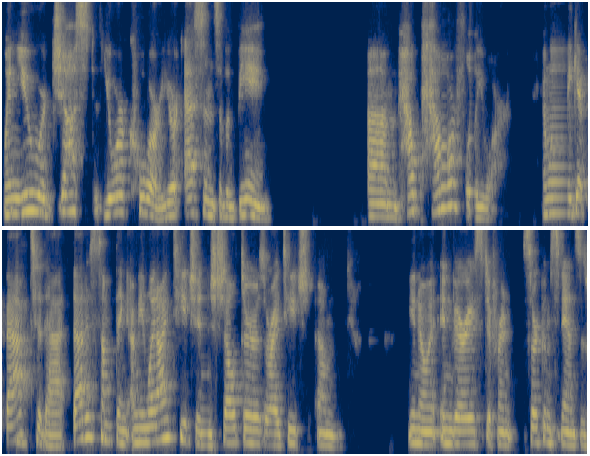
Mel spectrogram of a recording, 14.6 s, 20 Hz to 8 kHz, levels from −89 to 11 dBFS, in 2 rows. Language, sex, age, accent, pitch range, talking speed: English, female, 40-59, American, 165-225 Hz, 175 wpm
